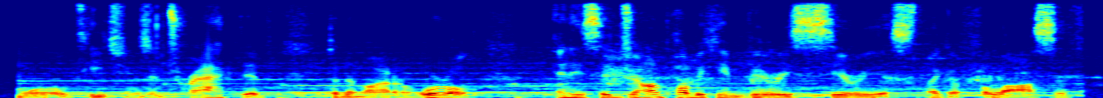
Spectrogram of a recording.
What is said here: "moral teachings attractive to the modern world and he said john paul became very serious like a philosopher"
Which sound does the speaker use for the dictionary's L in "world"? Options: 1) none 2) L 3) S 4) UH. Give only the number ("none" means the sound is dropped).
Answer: 2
